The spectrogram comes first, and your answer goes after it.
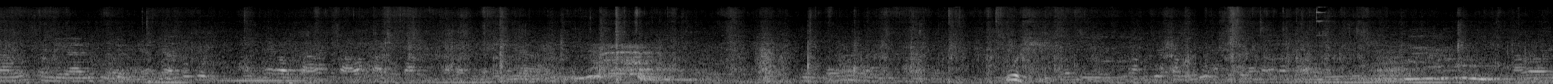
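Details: A bull at Putra Mulia Farm in Bandung, raging as it leaves its pen for the first time, gives low, drawn-out moos that come and go, while men talk nearby and clatter sounds in the background.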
